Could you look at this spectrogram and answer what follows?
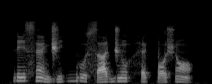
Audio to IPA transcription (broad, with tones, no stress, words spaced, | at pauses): ɾi˦sɛ̃˦˨d͡ʒi˨˦ ɡ͡bu˦˨sa˨˦ d͡ʒũ˦˨ hɛ˨k͡pɔ˨˦ʃɔ̃˦˨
